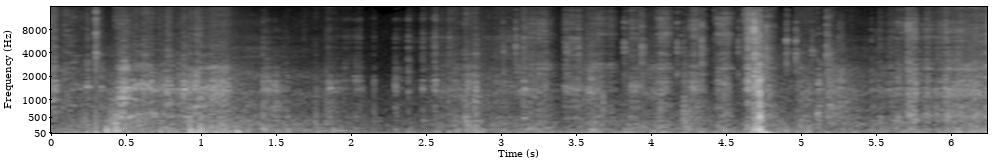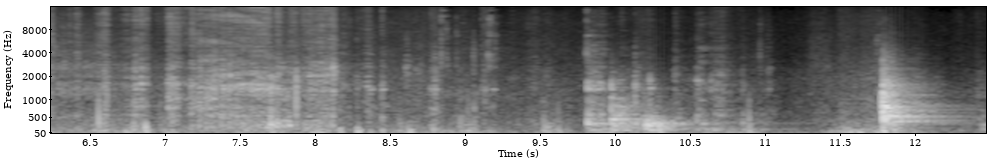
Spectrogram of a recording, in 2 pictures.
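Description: Utility knife scoring and slicing through a piece of foam GoBoard tile backer board, a series of scraping cuts with a sharp click about five seconds in. Near the end, louder rubbing knocks as the cut piece is handled and pushed against the tub.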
